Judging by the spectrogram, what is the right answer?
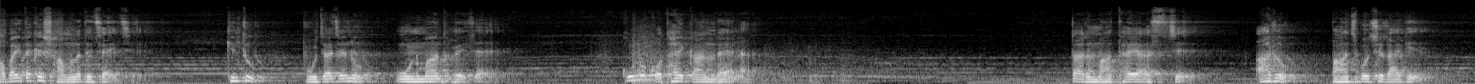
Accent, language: native, Bengali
